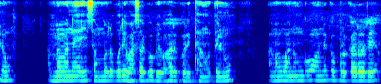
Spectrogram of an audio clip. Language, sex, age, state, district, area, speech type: Odia, male, 18-30, Odisha, Balangir, urban, spontaneous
